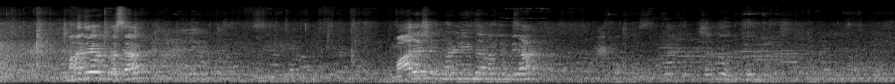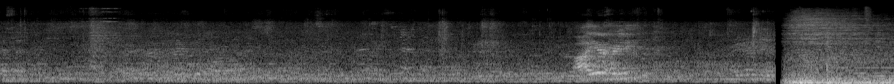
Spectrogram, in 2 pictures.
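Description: A small crowd murmurs quietly in the background.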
